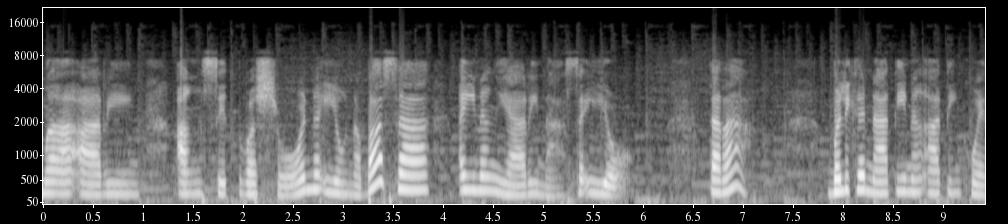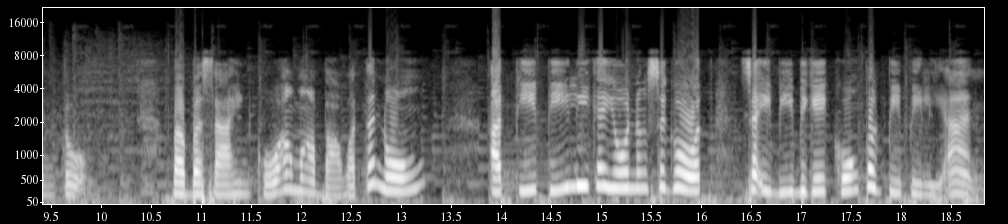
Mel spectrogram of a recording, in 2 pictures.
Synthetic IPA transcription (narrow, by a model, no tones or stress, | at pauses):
mɐʔaːʔaːɾɪŋ | ʔɐŋsɪt̪wɐʃo̞nːɐʔɪjo̞ŋnɐbaːsɐ | ʔɐjnɐŋjaːɾinɐsɐʔɪjo̞ | t̪ɐɾa | bɐlɪkɐnːaːt̪ɪnɐŋʔaːt̪ɪŋkʰwɛnt̪o̞ | b̥abɐsaːhɪnkʰo̞ʔɐŋmɐŋabaːwɐt̪ːɐno̞ŋ | ʔɐt̪̚pipiːlikɐjo̞nɐŋsɐɡo̞t̪̚sɐʔɪbiːbɪɡɐjkʰo̞ŋpɐɡ̚pipɪliːʔɐn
